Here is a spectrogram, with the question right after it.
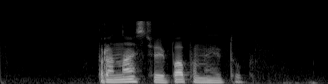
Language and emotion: Russian, neutral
